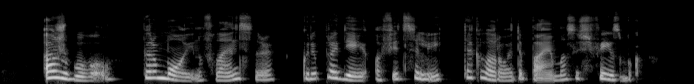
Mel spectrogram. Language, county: Lithuanian, Klaipėda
